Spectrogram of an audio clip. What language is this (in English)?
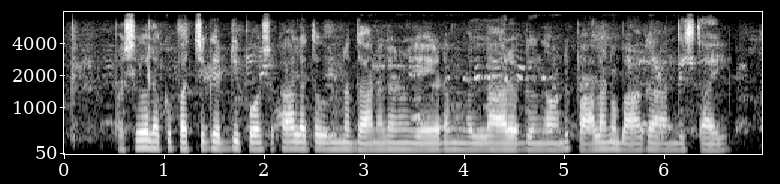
Telugu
